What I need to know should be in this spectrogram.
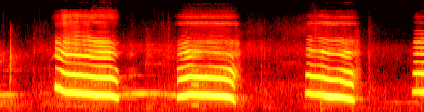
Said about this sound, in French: Ils s'apprêtaient à repartir lorsqu'ils entendirent le loup pleurer comme un gros bébé.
